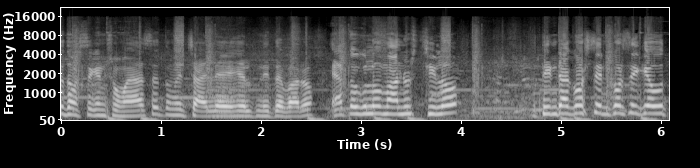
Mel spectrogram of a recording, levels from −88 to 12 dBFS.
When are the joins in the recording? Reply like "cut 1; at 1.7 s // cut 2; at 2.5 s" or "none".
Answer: cut 1; at 2.6 s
